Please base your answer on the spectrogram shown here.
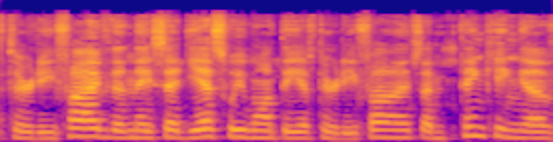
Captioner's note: speaking French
